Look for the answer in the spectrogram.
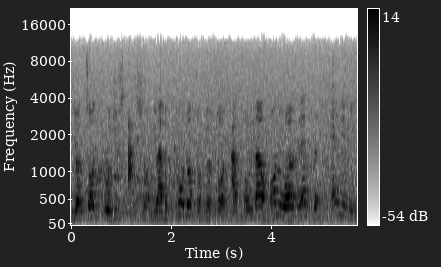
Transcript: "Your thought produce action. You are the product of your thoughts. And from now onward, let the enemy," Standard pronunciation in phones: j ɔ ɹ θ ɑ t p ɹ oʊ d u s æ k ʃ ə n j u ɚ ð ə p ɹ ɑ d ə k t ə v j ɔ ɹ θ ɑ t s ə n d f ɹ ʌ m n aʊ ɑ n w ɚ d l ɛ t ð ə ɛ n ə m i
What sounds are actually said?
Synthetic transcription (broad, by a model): j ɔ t ɑ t p ɹ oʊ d u s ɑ k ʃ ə n j u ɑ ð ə p ɹ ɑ d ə k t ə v j ɔ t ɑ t ə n f ɹ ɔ m n aʊ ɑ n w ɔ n l ɛ t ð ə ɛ n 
